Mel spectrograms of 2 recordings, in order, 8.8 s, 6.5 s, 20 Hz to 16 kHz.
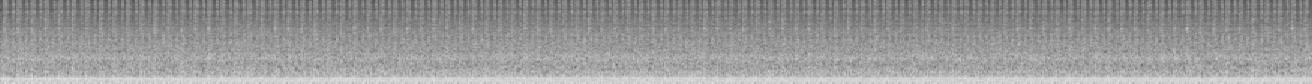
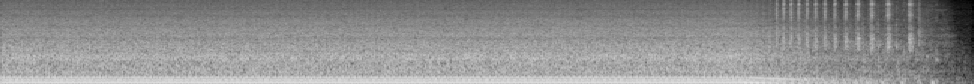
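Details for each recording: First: Honda mower engine with auto choke, chugs and stalls after startup per Honda service bulletin: rough, hammering single-cylinder beat below full rpm, not yet climbing before smoothing out; governor spring fault causing surging after startup. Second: Honda-powered auto-choke lawnmower after the Honda service-bulletin fix for chugging and stalling after startup, new governor spring fitted and rpm set near 3000: steady, even governed hum with no surging, then clean spin-down at shutoff; healthy.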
